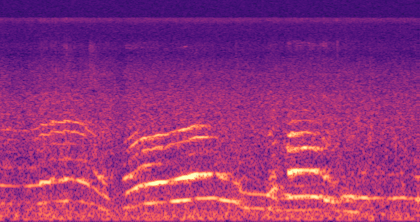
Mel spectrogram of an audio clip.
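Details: Kittens crying: a run of drawn-out, wavering meows, rising and falling, each about a second long, following one another closely over a quiet background.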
